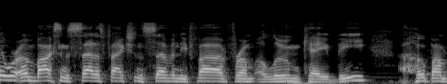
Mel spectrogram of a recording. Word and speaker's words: iLumKB: unboxing satisfaction 75 from illume kb i hope i'm pronouncing that right i assume it's pronounced like illumination as that is how it's spelled but uh yeah so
